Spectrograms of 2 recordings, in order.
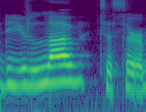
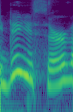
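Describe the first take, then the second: First: Slow, leaning hard on "love"; stress on love. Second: Said in the usual way. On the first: Shown as a demonstration. Speaker correcting her own question to the girls, stressing "love". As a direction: stretch and press the word "love". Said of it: "I said". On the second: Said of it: "I didn't say".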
